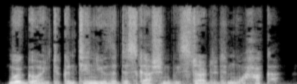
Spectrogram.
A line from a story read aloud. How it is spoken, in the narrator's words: he replied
